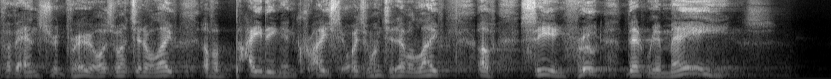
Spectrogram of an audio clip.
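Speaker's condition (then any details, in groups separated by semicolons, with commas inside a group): Laryngeal cancer after radiation; still affected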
